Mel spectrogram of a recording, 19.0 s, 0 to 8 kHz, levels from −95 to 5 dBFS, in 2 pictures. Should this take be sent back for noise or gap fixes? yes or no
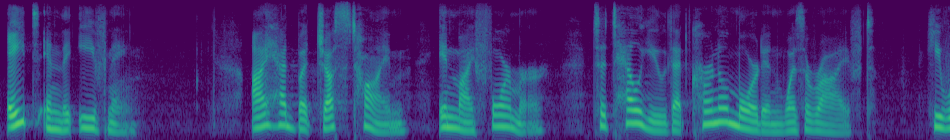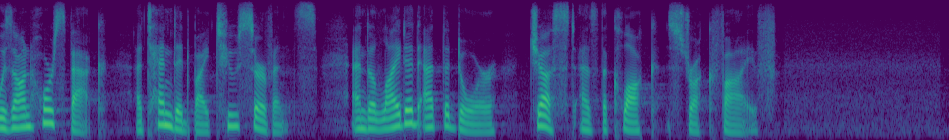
no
